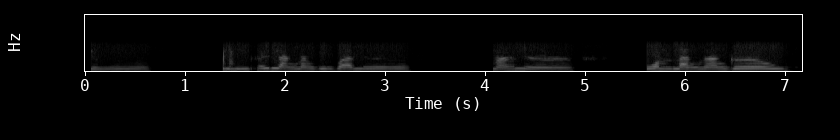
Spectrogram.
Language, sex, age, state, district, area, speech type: Bodo, female, 45-60, Assam, Kokrajhar, rural, conversation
